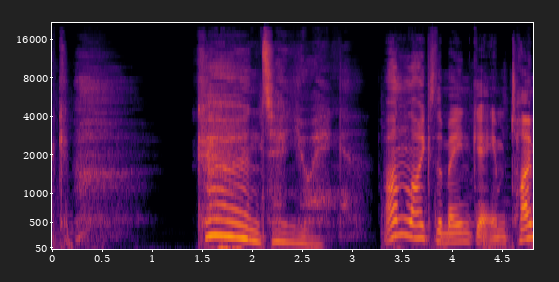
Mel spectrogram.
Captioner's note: while exhaling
